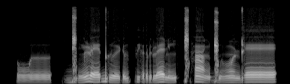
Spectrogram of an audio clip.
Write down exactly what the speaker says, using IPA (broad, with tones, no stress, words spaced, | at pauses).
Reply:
βɤ˩ | ɡ͡ǁĩ˩˥ɭɛ˩˥d̪ɯː˩ɽɯ˩˥ pʲɔ˩rɭɛ˥˩ɽĩ˩˥ ǁʰã˥˩ɡ͡ǁõː˧ ɖɛː˥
